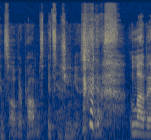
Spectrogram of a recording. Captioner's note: laughter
